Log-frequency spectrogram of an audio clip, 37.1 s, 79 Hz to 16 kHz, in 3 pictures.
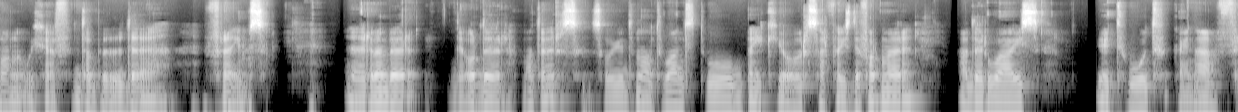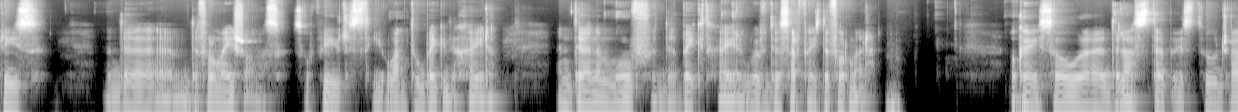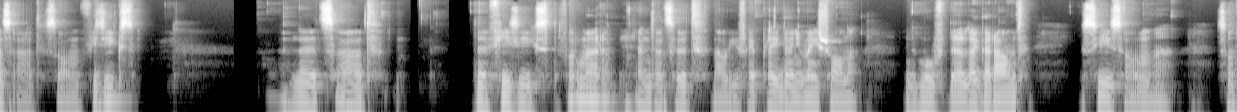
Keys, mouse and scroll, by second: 2.4 shift+space, 21.3 shift+space, 22.6 g, 24.8 shift+space, 27.1 click, 28.5-30.2 drag, 31.3 shift+space, 31.8 click, 32.4 middle click, 33.4 g, 36.2 middle click, 36.6 g.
